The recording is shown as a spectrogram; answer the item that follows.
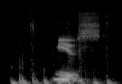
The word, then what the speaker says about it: Muse: wrong, but um Don, is it Dan Moose or Don Moose? Muse. Oh my god, I'm saying it wrong.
